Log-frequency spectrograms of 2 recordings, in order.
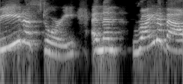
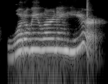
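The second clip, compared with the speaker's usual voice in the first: ordinary talk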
